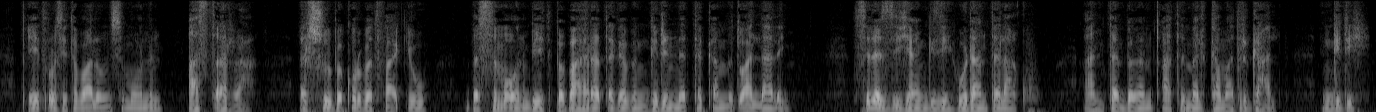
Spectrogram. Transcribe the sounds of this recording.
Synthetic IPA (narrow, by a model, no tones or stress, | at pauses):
pʼe̞t̪ʼɾo̞sjɛt̪ʰəβaləwnsɨmo̞nɨn | ʔast̪ʼərːa | ʔɨɾsubəkʼuɾbət̪fakʼiw | bəsɨmʔo̞nbe̞t̪bəbahɨɾat̪ʼəɡəβɨŋɡɨd̪ɨnːət̪ʰːəkʼəmːɨt̪ʼwalːalːəɲː | sɨləzːihjanɡize̞wɔd̪ant̪ʰəlakʰu̥ | ʔant̪ʰənbəməmt̪ʼat̪ʰɨməlkʰamad̪ɾɨɡal | ʔɨŋɡɨd̪ih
